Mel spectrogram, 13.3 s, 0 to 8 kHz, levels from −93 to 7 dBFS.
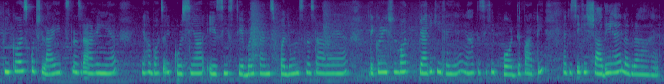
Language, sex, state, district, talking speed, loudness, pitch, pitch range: Hindi, female, Bihar, Darbhanga, 170 wpm, -30 LUFS, 285 Hz, 270-310 Hz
